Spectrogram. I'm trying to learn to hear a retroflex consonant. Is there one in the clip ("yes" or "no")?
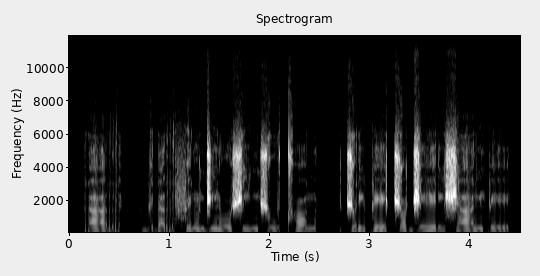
no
